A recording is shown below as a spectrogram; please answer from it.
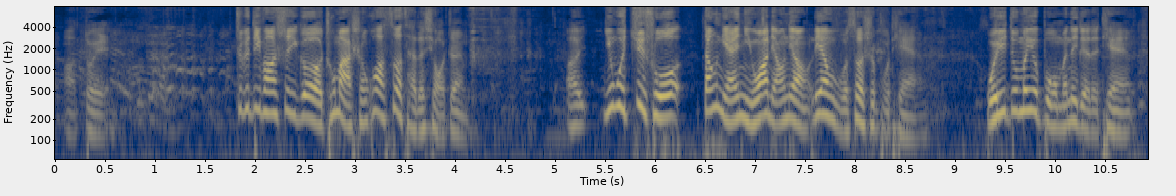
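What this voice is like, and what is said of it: Authentic Yunnan accent. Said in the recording (Chinese): “我是一个外地人，我相信大家应该听得出来了 ... 这是非常正宗的云南口音。”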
